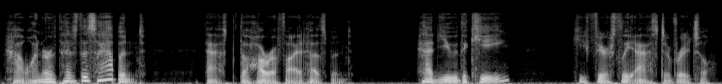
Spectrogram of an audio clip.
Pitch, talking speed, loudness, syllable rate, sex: 100 Hz, 160 wpm, -19 LUFS, 5.4 syllables/s, male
